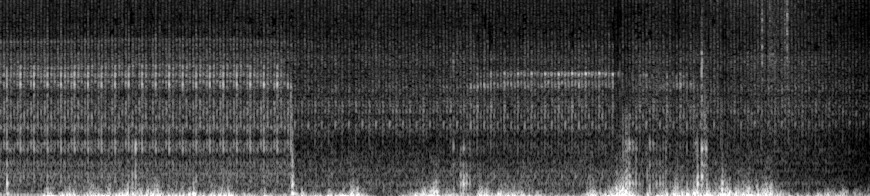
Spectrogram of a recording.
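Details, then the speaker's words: Land Rover diesel idling, heard through a mechanic's stethoscope: quick, light ticking over the rumble, loudest on one spot; number one and number two valves on the first cylinder making large tapping. "about a number one, number two valve on the first cylinder seem to be making a large tapping noise. They are moving from one to the other."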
